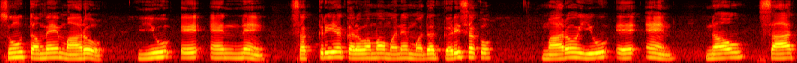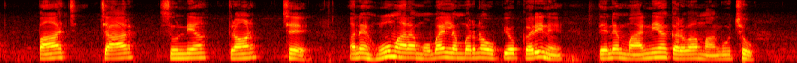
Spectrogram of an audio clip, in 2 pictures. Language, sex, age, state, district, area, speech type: Gujarati, male, 30-45, Gujarat, Surat, urban, read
